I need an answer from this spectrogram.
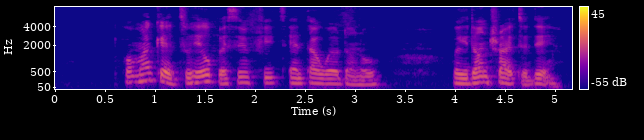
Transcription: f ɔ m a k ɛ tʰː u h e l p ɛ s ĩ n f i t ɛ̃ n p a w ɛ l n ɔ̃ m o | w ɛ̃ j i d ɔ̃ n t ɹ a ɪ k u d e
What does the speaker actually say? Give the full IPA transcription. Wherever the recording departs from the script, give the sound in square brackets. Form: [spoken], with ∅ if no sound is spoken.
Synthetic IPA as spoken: f ɔ m a k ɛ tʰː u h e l p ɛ s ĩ n f i t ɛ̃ n [t] a w ɛ l [d] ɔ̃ [n] o | w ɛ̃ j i d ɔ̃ n t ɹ a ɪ [t] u d e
